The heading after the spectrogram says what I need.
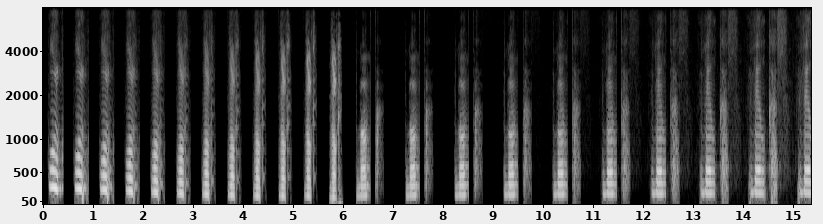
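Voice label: Proto-Indo-European wlkw to Lithuanian vilkas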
